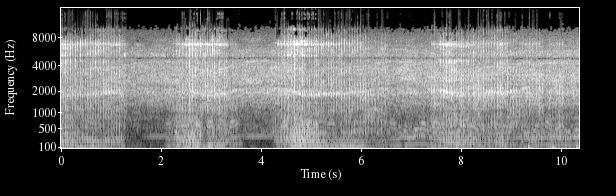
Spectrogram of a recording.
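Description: Corded electric demolition hammer breaking up concrete paving, its chisel bit hammering continuously and rapidly, swelling louder a few times as it bites in.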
